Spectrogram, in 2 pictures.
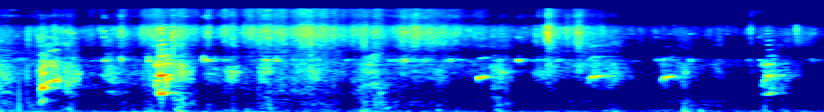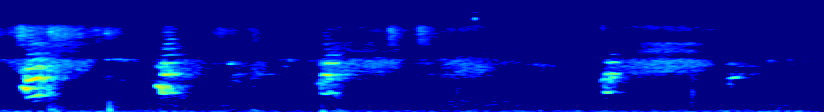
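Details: A Jagdterrier working on wild boar gives sharp, clipped barks, quick at first then sparser and fading, with rustling, hissing noise at the start.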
